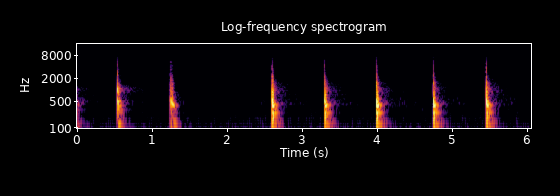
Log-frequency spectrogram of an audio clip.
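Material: Pine wood.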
